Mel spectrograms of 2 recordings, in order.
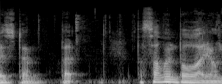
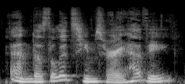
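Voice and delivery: higher, mildly excited offer; eager cry; 9 semitones higher than usual. A narrator's reading. Epimetheus offering to help with the lid, crying out. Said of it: "cried Epimetheus".

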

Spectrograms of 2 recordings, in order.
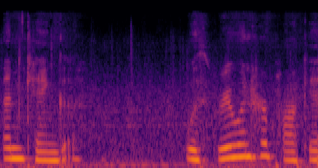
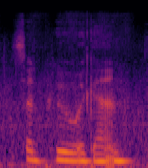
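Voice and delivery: ordinary delivery

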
